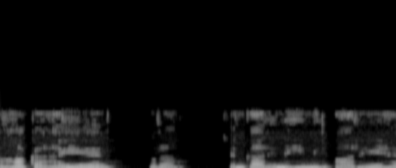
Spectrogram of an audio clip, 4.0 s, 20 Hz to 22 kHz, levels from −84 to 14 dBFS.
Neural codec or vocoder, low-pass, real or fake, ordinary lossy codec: none; none; real; none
